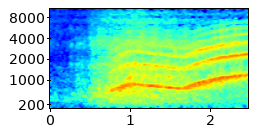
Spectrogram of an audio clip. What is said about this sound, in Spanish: ya llegó la ambulancia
